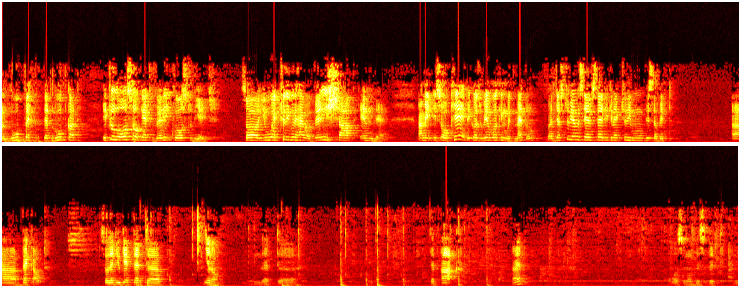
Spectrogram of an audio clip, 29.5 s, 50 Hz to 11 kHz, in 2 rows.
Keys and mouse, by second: 0.4 a, 0.8 a, 17.6 a, 20.4 a.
